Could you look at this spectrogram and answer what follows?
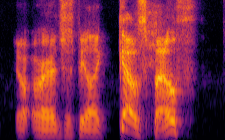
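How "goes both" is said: loud, very high-pitched put-on Australian accent. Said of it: "but with an Australian accent".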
